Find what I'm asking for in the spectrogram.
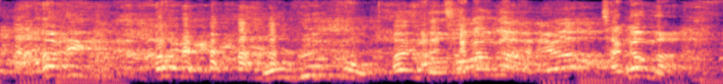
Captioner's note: ha ha ha ha ha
